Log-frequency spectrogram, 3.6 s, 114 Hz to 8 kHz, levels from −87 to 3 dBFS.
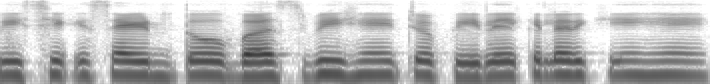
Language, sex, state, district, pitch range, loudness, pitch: Hindi, female, Bihar, Kishanganj, 175-185 Hz, -29 LUFS, 180 Hz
